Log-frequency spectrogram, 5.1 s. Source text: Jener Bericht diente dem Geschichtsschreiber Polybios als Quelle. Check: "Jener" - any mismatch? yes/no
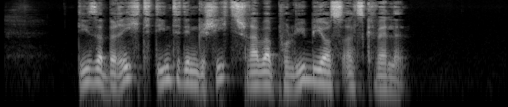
yes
